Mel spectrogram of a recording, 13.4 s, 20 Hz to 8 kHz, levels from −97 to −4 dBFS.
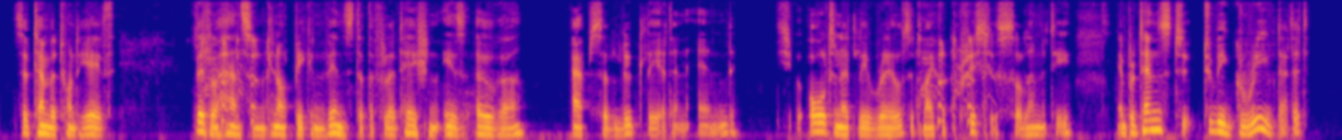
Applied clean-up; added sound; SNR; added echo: neural mask model Resemble Enhance denoiser.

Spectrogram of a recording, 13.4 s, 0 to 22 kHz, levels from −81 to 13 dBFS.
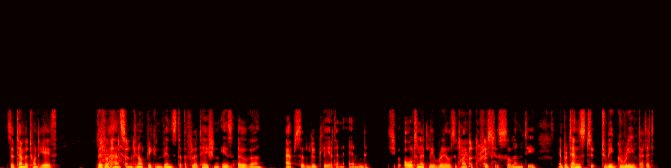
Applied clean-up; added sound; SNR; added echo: classical method log-MMSE.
